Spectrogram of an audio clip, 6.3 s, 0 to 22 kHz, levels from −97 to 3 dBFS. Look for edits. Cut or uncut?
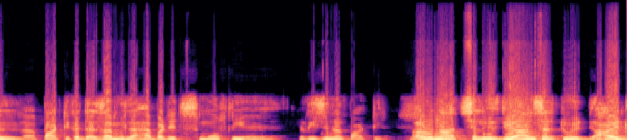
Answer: cut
